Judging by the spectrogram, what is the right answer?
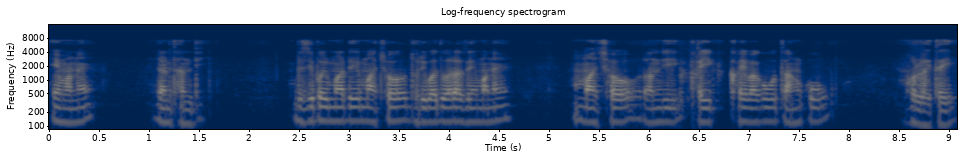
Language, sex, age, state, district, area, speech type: Odia, male, 18-30, Odisha, Balangir, urban, spontaneous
